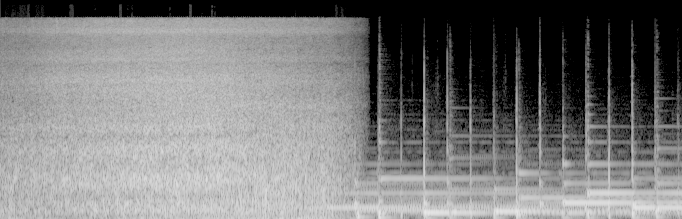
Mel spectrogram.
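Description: Ocean waves wash onto the shore at Hanauma Bay on Oahu, a dense, steady surf roar lasting a few seconds before it cuts off abruptly and gives way to plucked music.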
